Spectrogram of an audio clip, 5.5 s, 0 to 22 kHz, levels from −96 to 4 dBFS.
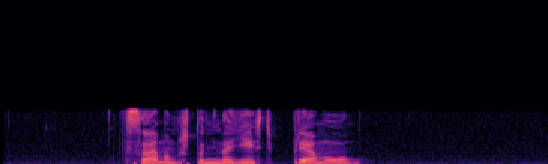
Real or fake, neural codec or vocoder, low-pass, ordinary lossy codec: fake; vocoder, 44.1 kHz, 128 mel bands every 512 samples, BigVGAN v2; 7.2 kHz; none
